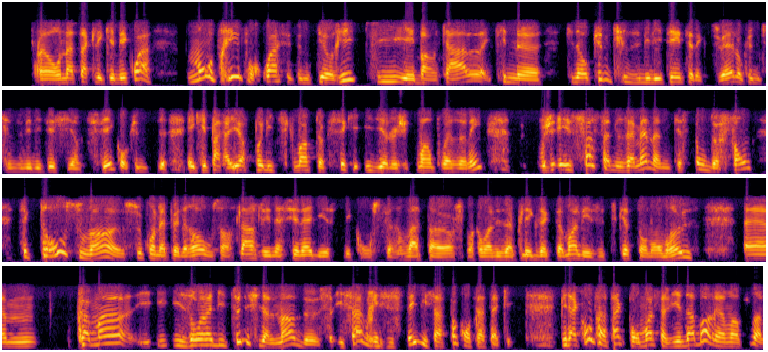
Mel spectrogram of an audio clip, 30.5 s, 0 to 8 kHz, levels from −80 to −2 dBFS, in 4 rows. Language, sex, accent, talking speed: French, male, French, 190 wpm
